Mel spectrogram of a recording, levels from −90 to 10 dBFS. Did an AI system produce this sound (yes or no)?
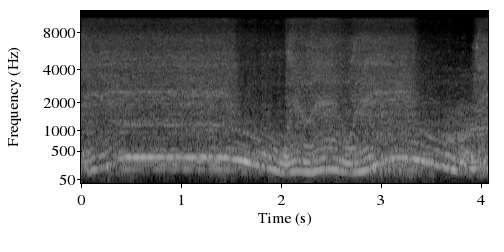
no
